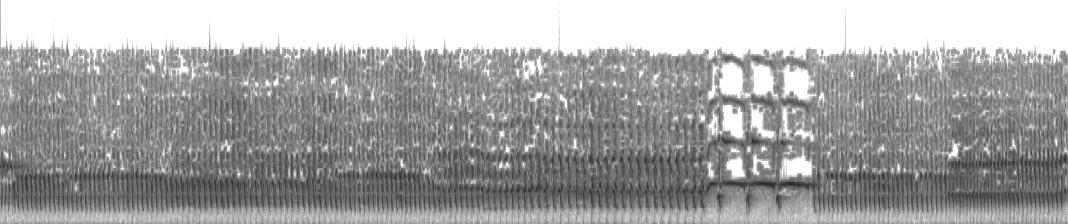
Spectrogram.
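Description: A Malinois canary sings a long, low, rolling trill with a few clear, bell-like notes midway.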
